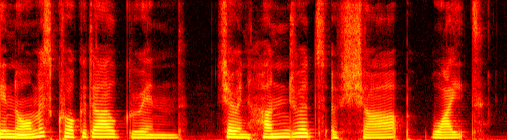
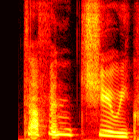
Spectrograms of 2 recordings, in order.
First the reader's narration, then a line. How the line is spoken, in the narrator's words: cried the enormous crocodile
